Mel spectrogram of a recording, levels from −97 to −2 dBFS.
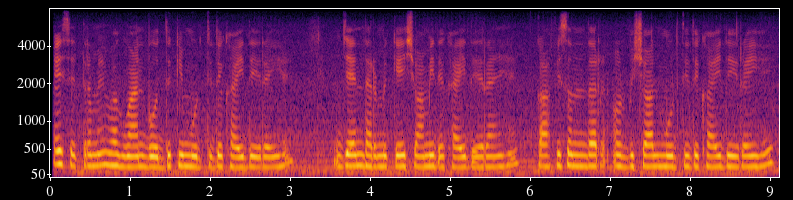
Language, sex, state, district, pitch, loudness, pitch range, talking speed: Hindi, female, Uttar Pradesh, Budaun, 195 Hz, -19 LUFS, 185-200 Hz, 185 wpm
